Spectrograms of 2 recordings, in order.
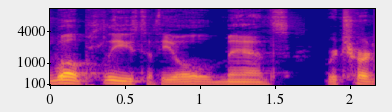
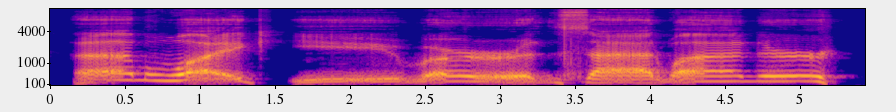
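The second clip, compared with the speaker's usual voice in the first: very high, very slow, drawn-out wheezing; 14 semitones higher, 4 dB louder than usual. A wounded old man opens his eyes to a masked face; wheezing. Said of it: "he wheezed".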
